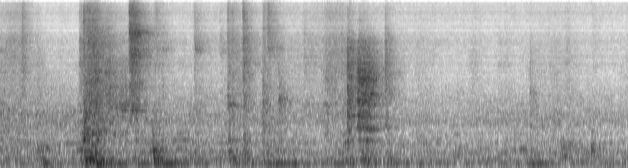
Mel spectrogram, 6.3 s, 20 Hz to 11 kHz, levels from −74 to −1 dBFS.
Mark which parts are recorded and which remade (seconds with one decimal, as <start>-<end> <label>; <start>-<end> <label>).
0.0-6.3 remade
